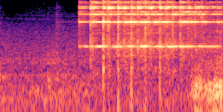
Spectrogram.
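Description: A bright bell-like ringing tone, made of several steady high pitches with a fast even flutter, starts about a second in and holds loud, beginning to fade near the end.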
